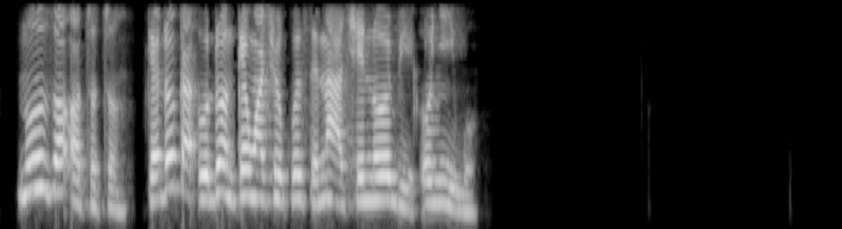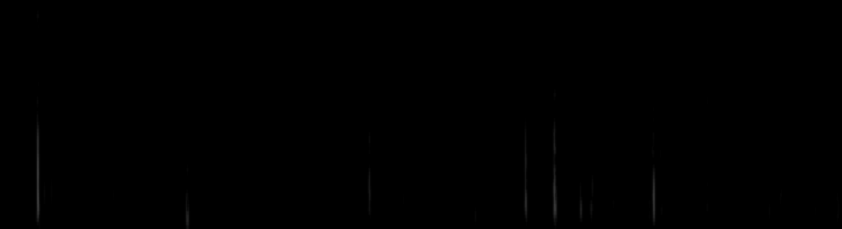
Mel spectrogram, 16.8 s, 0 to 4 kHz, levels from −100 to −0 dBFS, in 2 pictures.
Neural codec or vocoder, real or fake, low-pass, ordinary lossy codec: none; real; 3.6 kHz; AAC, 24 kbps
